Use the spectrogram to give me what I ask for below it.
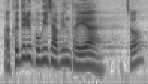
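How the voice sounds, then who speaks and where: A man's voice: sits high, normal speed, darkish tone. A male pastor preaching an early-morning sermon, talking freely with fillers and acting out quoted lines. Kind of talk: dawn prayer sermon. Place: church sanctuary. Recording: church hall reverb.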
